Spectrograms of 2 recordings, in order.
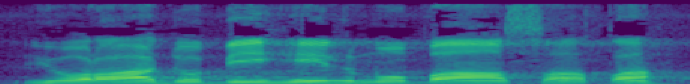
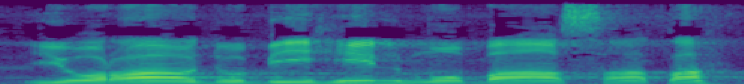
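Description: Both takes have the same delivery.

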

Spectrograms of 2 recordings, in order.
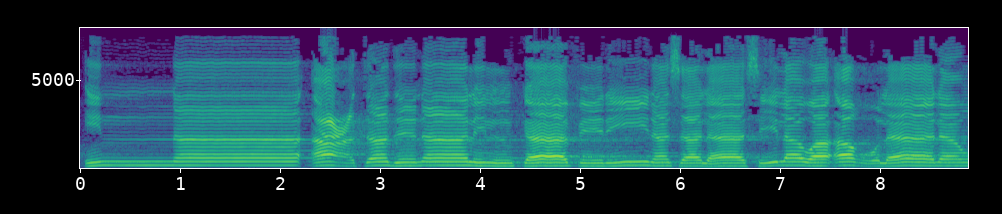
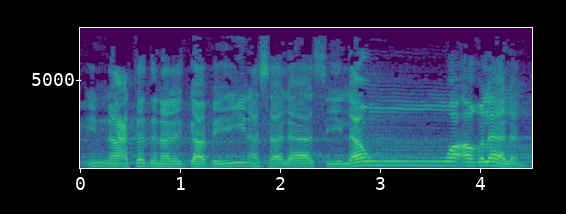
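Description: First: Salasil ends with a short a, no n. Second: Salasil ends with an -an nunation sound. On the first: This follows Hafs's reading. "بحذف الألف" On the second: This follows another reciter's reading. "قرأها بالتنوين"

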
